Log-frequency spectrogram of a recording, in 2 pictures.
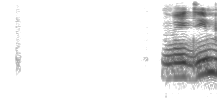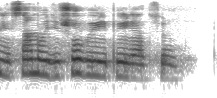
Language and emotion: Russian, neutral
